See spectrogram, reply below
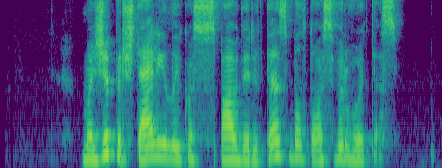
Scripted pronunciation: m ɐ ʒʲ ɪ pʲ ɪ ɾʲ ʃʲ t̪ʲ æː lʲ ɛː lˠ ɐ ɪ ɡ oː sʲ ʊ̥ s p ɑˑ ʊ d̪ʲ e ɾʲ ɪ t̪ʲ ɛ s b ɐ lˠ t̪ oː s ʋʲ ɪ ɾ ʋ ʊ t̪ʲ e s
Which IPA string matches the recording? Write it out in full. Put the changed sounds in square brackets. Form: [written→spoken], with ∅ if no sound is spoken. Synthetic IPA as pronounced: m ɐ ʒʲ ɪ pʲ ɪ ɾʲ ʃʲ t̪ʲ æː lʲ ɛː lˠ ɐ ɪ [ɡ→k] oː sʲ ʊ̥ s p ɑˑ ʊ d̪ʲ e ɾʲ ɪ t̪ʲ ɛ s b ɐ lˠ t̪ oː s ʋʲ ɪ ɾ ʋ ʊ t̪ʲ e s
